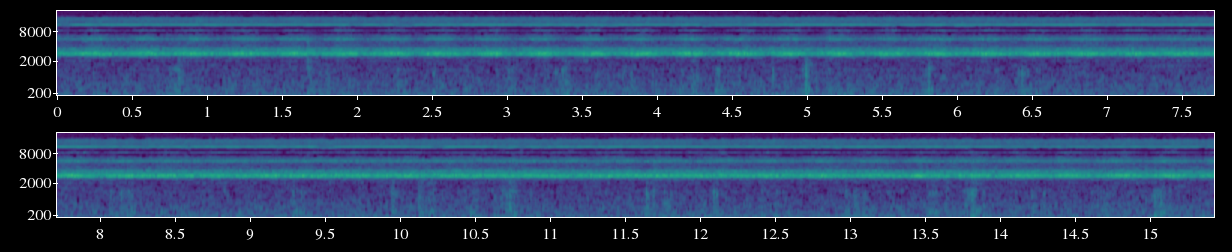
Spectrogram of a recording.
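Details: Crickets at Lake Arrowhead, California, keep up a long, unvarying shrill trill at one high pitch, faintly throbbing, while low background noise and sporadic soft clicks sit underneath.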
